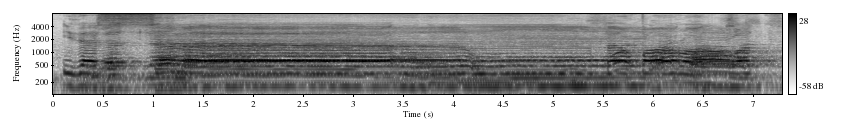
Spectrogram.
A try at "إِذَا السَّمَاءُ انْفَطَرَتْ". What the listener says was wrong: Medi mutasını tam uzatalım arkadaşlar.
